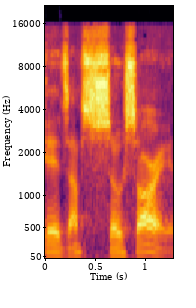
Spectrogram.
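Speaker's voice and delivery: acted, sincere, earnest tone. Speaker retells apologizing to the kids after reacting; retelling a sincere apology. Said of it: "And I literally am like".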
